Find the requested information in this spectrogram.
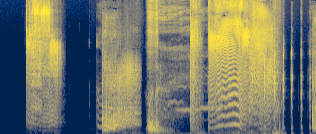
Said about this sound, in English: All right, that's enough. I wonder if that was one person that just recorded all their farts. Well, surely that would take a long time to do that many.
